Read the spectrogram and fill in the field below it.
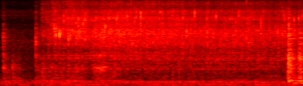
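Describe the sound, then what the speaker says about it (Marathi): Potatoes shallow frying in hot oil for dum aloo: a loud, dense sizzle bursts in after a brief quiet start and holds steady and close until the end. "बटाटे आपल्याला शालो फ्राय करून घ्यायचे"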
